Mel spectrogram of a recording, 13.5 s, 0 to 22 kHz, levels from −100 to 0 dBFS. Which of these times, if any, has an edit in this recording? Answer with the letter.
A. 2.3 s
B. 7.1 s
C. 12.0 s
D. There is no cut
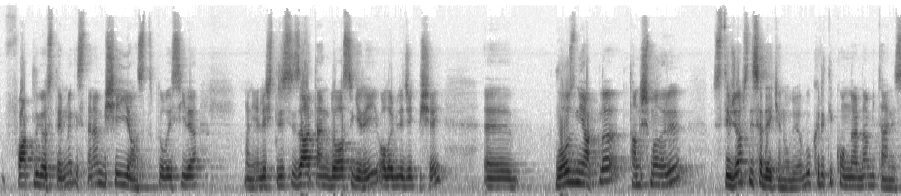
D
